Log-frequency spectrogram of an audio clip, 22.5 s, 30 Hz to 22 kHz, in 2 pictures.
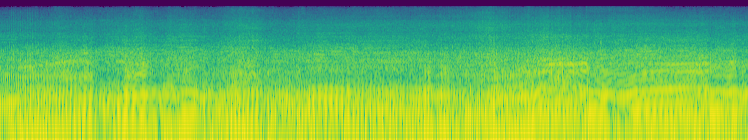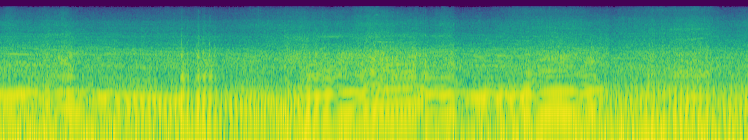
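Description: KTM Duke 390 single-cylinder engine under riding load, its pitch rising and falling repeatedly as the bike accelerates, shifts and slows.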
